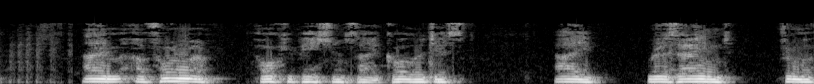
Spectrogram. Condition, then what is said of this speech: Parkinson's disease. I have a tendency to slur my words, so I speak more slowly.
